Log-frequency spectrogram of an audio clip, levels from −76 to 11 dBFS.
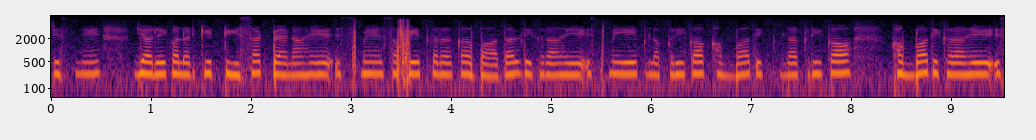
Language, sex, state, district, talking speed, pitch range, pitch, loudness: Hindi, female, Bihar, Muzaffarpur, 180 wpm, 230-245 Hz, 240 Hz, -19 LUFS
